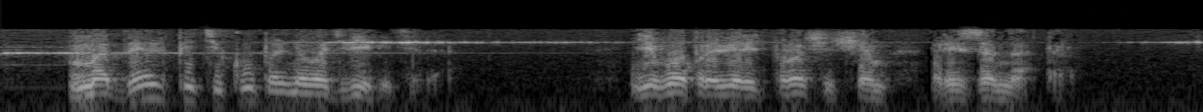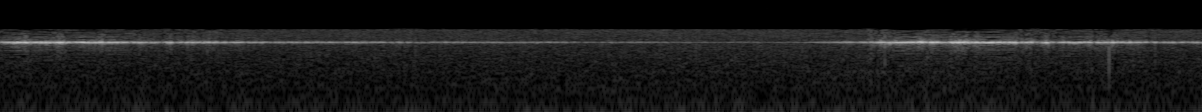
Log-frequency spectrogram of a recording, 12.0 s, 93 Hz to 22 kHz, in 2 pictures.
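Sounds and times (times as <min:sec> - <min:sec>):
steady high-pitched whine: 0:00.0 - 0:12.0.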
